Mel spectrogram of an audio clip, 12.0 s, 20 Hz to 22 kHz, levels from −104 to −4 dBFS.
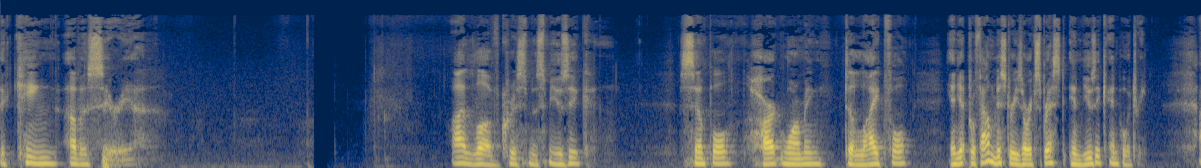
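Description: From 9.04 s to the end at 12.01 s the speech suddenly runs about 1.92 times faster at unchanged pitch, a time-stretched section, likely from software dropping short pieces to shorten it. It sounds rushed; the spectrogram shows compressed syllables, unshifted harmonics and small splice breaks.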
